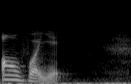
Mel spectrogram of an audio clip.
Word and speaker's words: envoyer: This happens when the Y is placed between two other vowels. For example, the French for to send is envoyer. We spell it E-N-V-O-Y-E-R. Here the Y is placed between the O and the E. It will be combined with both vowels to create a sound. O and Y is wa, and Y and E plus R is ye.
